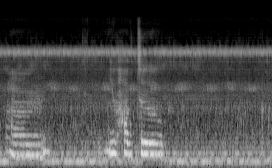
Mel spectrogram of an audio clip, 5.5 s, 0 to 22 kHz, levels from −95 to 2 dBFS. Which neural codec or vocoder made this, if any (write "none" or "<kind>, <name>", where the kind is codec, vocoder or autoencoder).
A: vocoder, BigVGAN v2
